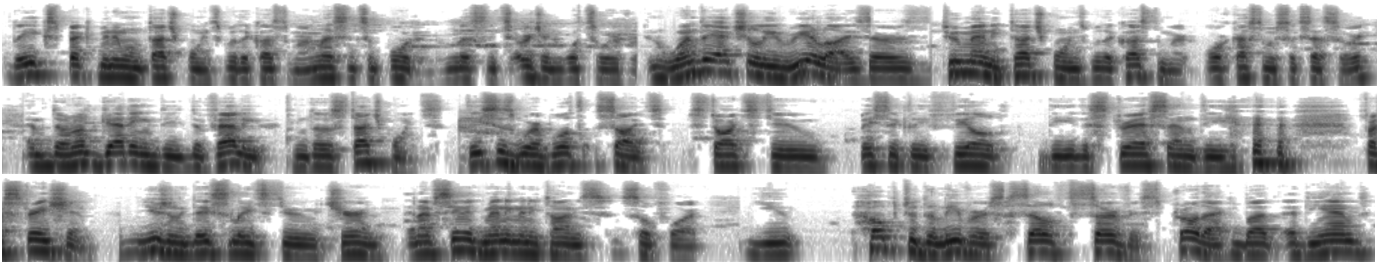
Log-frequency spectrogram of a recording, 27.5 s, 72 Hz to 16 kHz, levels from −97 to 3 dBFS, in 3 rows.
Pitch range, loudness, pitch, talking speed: 115-140 Hz, -19 LUFS, 125 Hz, 180 wpm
